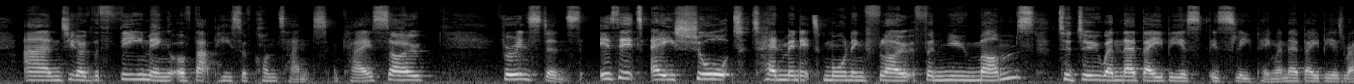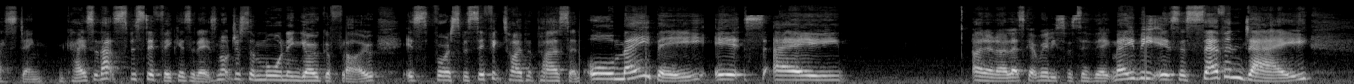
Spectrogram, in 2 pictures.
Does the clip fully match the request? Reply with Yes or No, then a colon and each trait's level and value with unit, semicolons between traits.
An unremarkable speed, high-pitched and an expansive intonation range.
Yes: average, 165 wpm; high, 195 Hz; wide, 5.8 semitones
